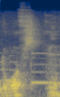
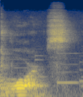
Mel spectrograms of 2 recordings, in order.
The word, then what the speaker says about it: dwarfs: I'm going to give it up to Snow White and Dem Seven Dwarfs. Seven Dwarfs, by the way. It's not dwarves. They have to say dwarfs. Dwarfs? Yeah, it's spelled with an F.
